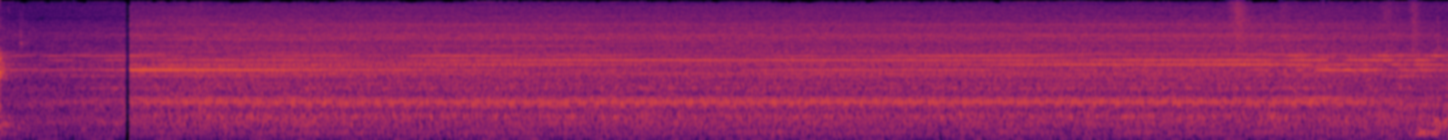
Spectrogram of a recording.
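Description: Steady hum and whine of running lab electronics and cooling fans, with a thin high tone and several fainter ones over an even rush of noise; it steps up in level suddenly about a second in.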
